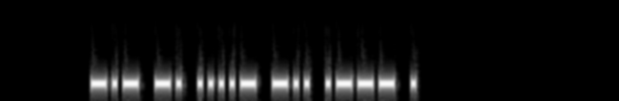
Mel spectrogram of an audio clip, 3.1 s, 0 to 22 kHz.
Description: Morse code, heard as a keyed tone, about 45 wpm, 700 Hz. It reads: KN4DJE
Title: USA Call Signs - 6 Characters - 4x Character Spacing - 45wpm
